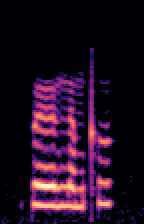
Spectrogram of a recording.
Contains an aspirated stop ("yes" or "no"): yes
